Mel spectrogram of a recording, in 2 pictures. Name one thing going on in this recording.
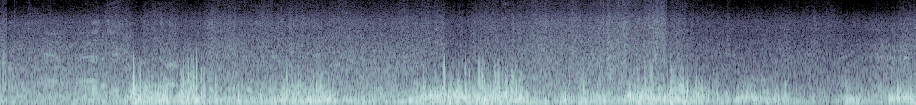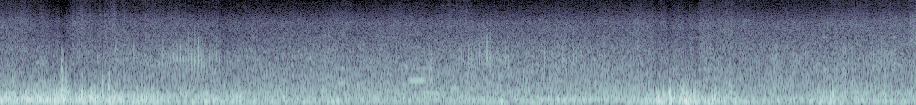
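Wind blusters loudly against the microphone outdoors.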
